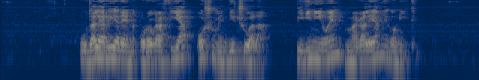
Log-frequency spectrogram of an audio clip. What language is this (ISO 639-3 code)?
eus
